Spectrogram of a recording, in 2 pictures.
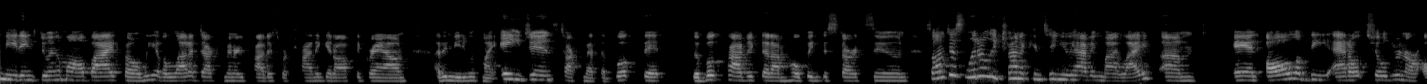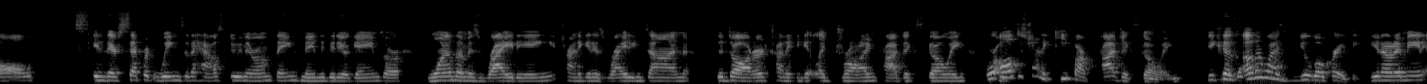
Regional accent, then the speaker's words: Denver, Colorado, United States; when I was growing up in Denver, when I was growing up there

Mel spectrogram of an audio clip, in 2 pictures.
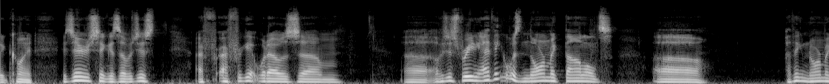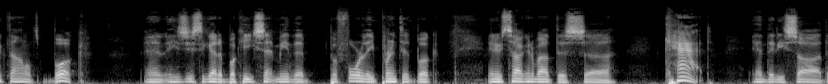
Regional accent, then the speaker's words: San Francisco, California, United States; I grew up in San Francisco

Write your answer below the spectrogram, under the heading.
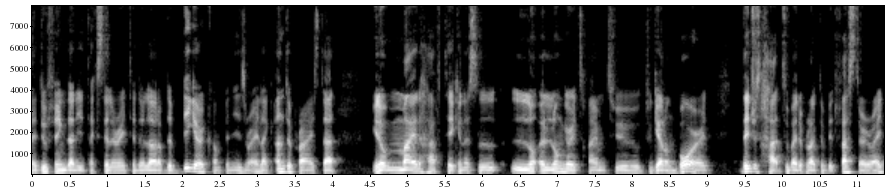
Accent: France; moved away; also born or lived in Israel / United States / United Kingdom; I was born and raised in France and kind of traveled around and moved in different countries.

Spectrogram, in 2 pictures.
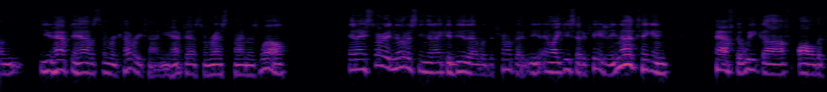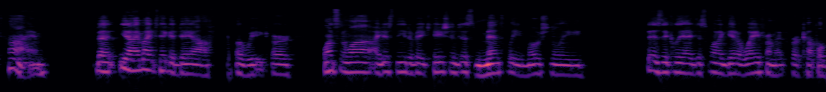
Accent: Southern California, United States; growing up in Southern California

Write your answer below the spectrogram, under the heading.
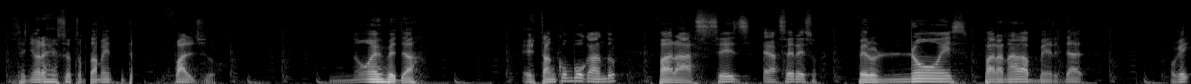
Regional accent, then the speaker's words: Cuba; moved away; los cubanos que nos fuimos de Cuba

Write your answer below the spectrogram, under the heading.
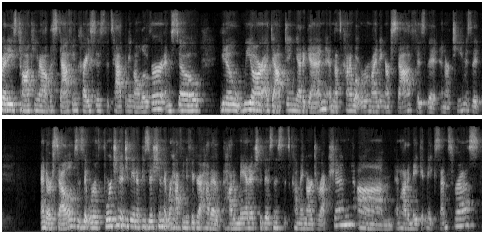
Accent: the South, United States; we're from the South

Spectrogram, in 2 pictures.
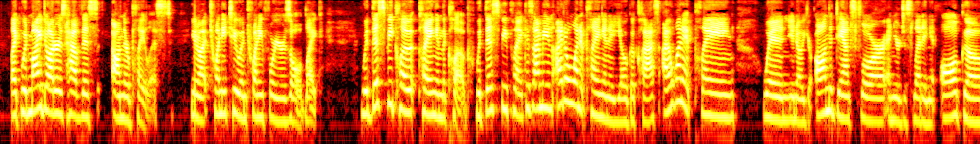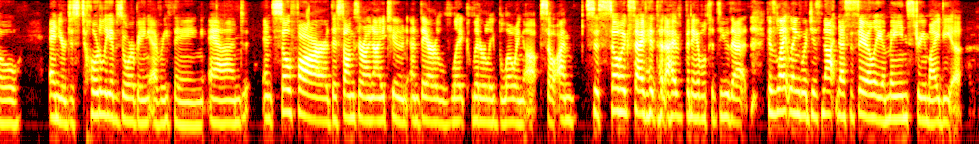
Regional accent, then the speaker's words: California, United States; moved away; I grew up in California, and, you know, my family didn't have any money, and so we lived really close to Compton

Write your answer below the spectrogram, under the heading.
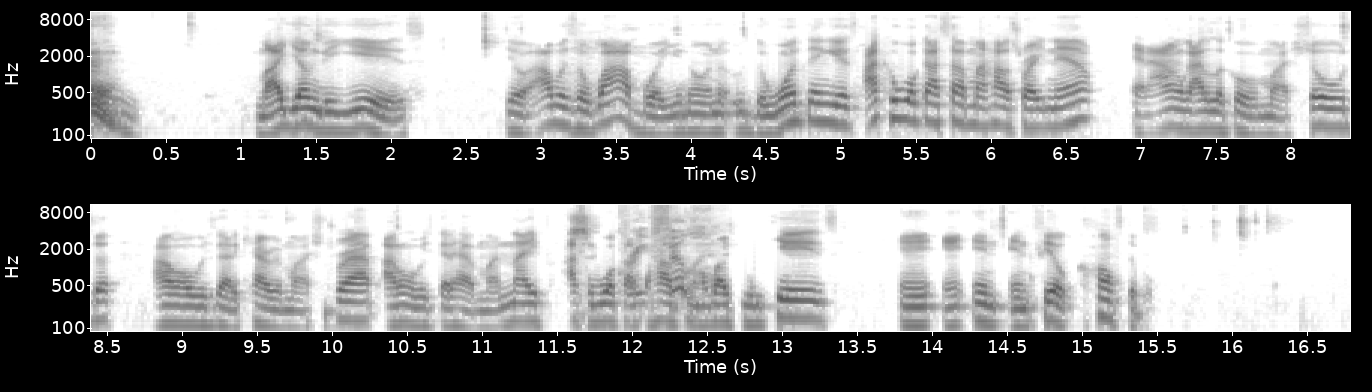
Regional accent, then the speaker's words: New York City, New York, United States; I grew up in East New York, Brooklyn

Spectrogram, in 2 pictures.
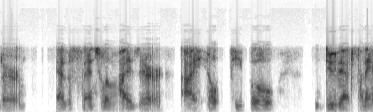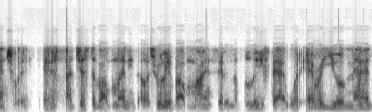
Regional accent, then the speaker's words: Los Angeles, California, United States; I was born and raised in Los Angeles, California, South Central

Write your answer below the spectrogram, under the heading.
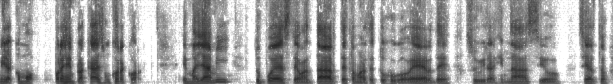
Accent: Colombia; accent: Colombian Spanish; now in New York, United States; mi español colombiano

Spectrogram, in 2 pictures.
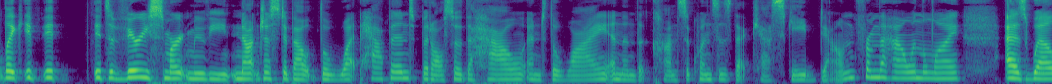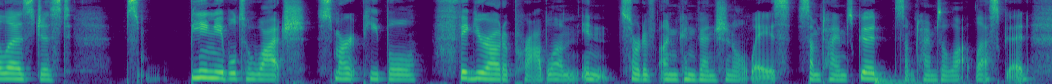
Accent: United States; I'm an American

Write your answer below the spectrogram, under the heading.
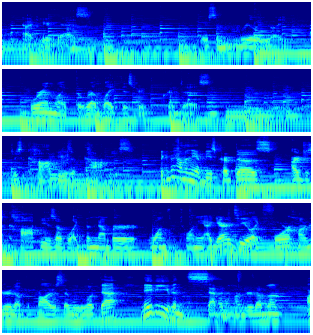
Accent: United States; I'm like an American

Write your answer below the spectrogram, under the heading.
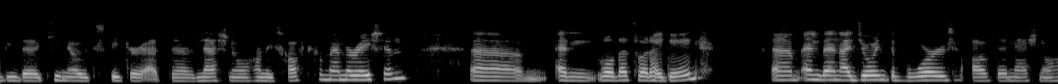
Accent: Haarlem, North Holland, Netherlands; I grew up in Haarlem, which is a city 12 miles west of Amsterdam

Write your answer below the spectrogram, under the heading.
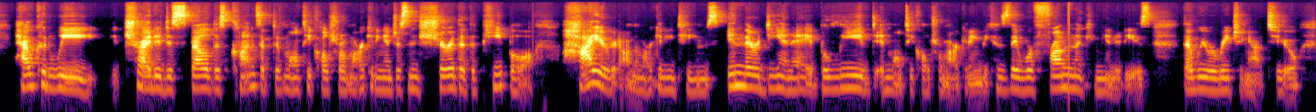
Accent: Oakland, California, United States; my hometown, Oakland. I grew up in Chinatown, Oakland

